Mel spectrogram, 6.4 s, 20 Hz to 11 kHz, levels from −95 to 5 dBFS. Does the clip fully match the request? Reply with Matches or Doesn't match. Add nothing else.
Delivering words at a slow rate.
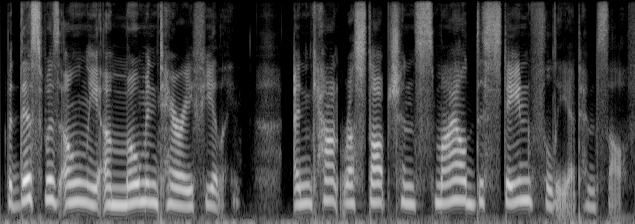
Matches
